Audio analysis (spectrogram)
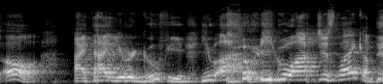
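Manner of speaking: a light hint of a sweet old lady, laughing through it; lightly voiced old woman mistaking him for Goofy, chuckling; little old woman. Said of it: "this little old woman goes".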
